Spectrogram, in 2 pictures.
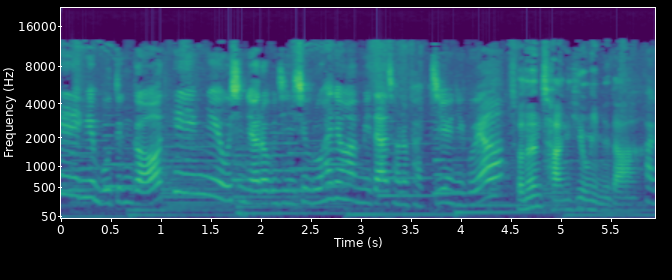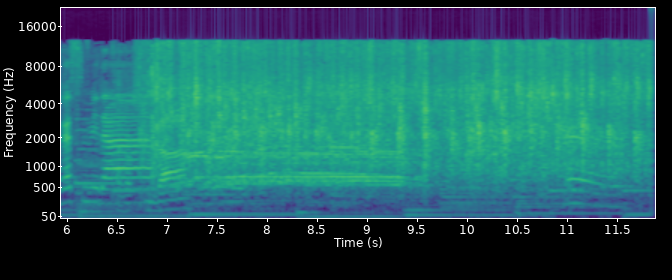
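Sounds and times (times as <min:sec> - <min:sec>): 
speech: 0:00.4 - 0:08.0
audience applause: 0:06.7 - 0:11.8.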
